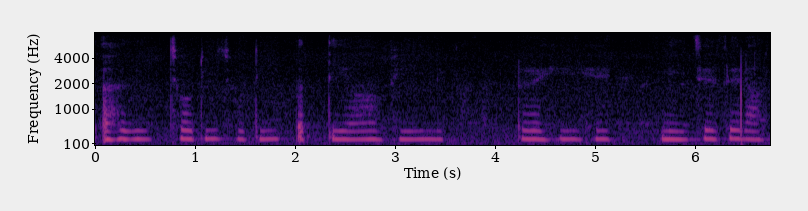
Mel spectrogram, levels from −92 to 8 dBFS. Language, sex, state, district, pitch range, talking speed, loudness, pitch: Hindi, female, Uttarakhand, Tehri Garhwal, 210-220 Hz, 100 wpm, -52 LUFS, 215 Hz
